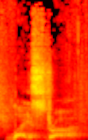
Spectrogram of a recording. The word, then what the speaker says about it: Lystra: Lystra. – Lystra, correct. – Lystra. – It sounds kind of Dutch, doesn't it? Lystra.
